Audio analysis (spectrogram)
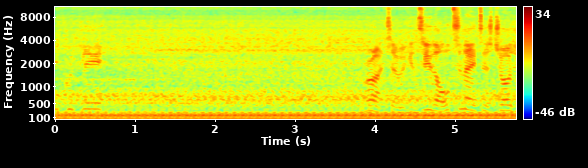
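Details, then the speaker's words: Ford Mustang GT V8 just after battery replacement, before the charging check: deep, steady idle burble with an even firing rhythm and no knocks or ticks. Healthy. "Okay, start the engine. Oh, just listen to that sound. Magnificent. Magnificent."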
